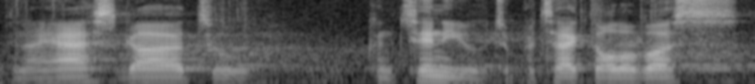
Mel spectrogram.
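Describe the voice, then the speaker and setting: A man's voice: mid-range voice, level tone, normal speed, fairly bright tone. A man, a Marine veteran giving a rousing commencement speech from a stage. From Puerto Rico. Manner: fired-up, rousing, plainspoken and personal. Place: large ceremony hall, from a stage. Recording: long hall reverb, faint background noise.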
